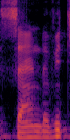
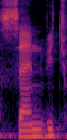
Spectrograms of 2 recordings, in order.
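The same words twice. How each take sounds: First: The d sound is clearly pronounced. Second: The d sound is left out. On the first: The speaker calls it wrong. "सैंडविच नहीं होगा" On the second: The speaker calls it right. "डी को silent कर देंगे"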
